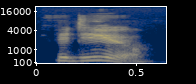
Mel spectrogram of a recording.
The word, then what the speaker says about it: Fidu: So let's talk a little bit, let's transition a little bit to Fidu. Did I pronounce it right?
